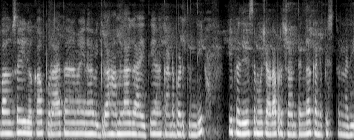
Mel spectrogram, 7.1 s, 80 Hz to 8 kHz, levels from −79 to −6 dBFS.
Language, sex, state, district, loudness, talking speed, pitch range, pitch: Telugu, female, Andhra Pradesh, Chittoor, -15 LUFS, 110 wpm, 210-225 Hz, 220 Hz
